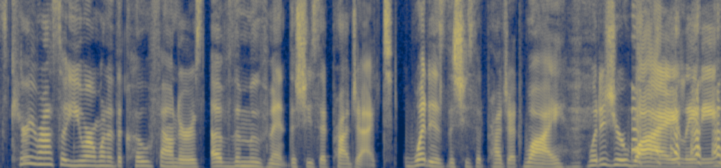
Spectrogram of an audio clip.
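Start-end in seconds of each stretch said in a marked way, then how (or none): 5.2-7.2 teasing, playfully accusing tone. Asking a co-founder what her why is: mock accusing tone. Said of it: "You don't need to say it so accusingly".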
